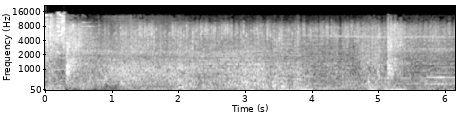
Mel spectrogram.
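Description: Film sound effects of a large fire: a dense, low rumble of flames under a music score, with a sudden burst about five seconds in.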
